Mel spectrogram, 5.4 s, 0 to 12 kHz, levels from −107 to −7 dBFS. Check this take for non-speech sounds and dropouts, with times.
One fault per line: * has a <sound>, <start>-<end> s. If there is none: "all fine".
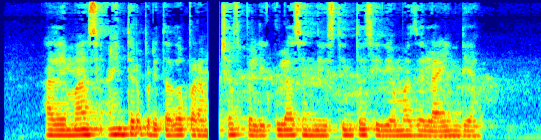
* has a dropout, 2.1-2.2 s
